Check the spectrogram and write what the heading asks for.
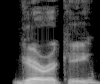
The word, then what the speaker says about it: Gerecke: Gerecke, rhymes with Cherokee, had also been rattled by Goering's suicide.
